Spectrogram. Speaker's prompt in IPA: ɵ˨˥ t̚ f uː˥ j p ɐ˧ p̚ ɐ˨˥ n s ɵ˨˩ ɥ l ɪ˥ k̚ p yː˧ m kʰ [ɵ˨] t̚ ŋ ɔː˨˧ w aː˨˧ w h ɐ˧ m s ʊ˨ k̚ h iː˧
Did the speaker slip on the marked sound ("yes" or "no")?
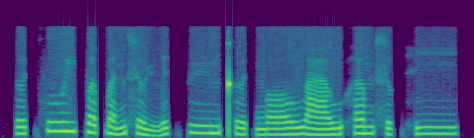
no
